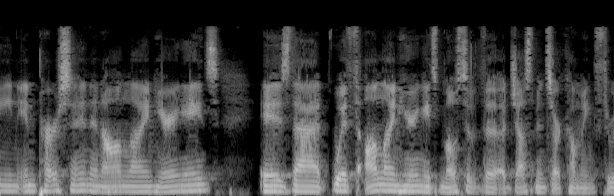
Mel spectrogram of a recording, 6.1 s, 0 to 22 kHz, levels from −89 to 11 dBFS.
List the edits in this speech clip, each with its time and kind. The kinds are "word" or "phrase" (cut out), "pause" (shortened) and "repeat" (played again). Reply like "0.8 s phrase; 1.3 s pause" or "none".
none

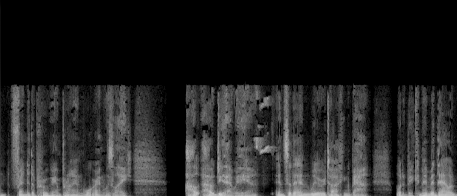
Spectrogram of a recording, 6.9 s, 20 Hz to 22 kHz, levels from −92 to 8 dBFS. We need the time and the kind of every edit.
none

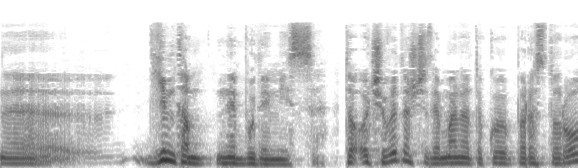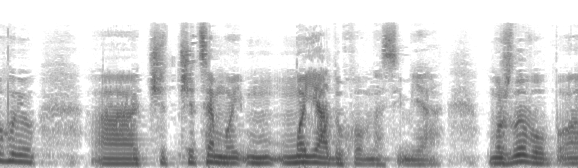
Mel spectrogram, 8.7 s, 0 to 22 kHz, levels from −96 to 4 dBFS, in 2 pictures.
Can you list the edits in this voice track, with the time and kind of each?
2.5 s pause; 3.2 s phrase; 5.7 s word

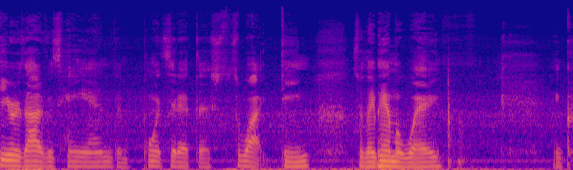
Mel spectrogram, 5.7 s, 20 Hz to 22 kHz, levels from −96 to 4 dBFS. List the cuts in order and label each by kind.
3.8 s word

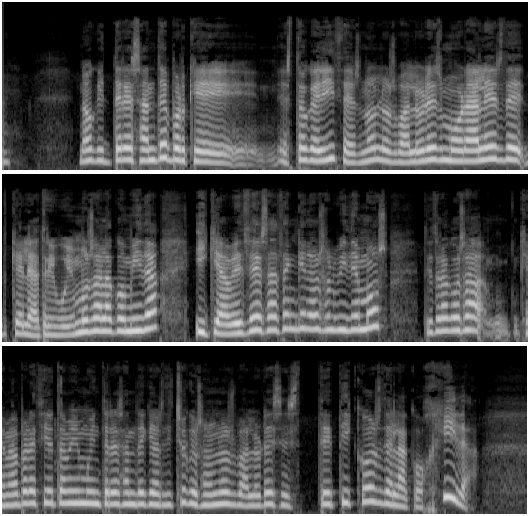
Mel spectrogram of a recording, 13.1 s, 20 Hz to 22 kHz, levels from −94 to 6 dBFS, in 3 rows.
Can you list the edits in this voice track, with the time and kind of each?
8.6 s word

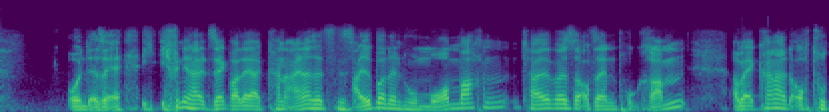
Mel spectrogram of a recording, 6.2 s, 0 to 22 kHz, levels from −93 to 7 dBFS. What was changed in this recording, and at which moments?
1.0 s word; 1.7 s word; 2.6 s word; 4.4 s phrase

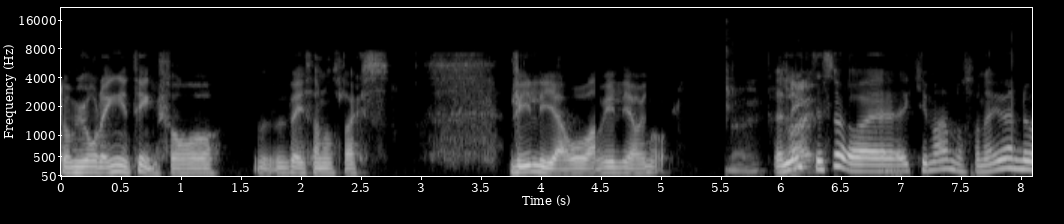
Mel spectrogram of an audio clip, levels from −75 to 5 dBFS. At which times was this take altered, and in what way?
4.4 s word; 4.9 s word; 5.9 s pause

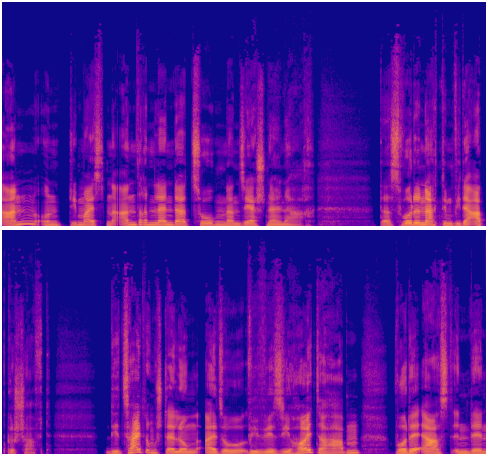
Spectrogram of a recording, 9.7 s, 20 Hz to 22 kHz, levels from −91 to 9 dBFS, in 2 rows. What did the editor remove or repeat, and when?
4.5 s phrase; 7.3 s word

